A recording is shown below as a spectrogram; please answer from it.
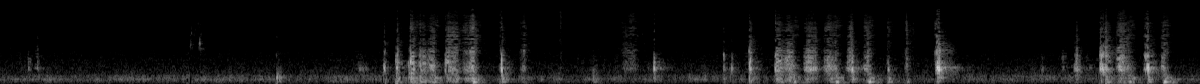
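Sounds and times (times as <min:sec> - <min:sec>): knife cutting on cutting board: 0:03.8 - 0:05.3, 0:07.5 - 0:09.6, 0:10.7 - 0:11.8.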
